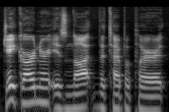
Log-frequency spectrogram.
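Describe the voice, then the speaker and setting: A man's voice: medium pitch, moderate pace, smooth. A man hosting a sports podcast in casual chat, rambling with frequent ums and restarts. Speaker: podcast host.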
